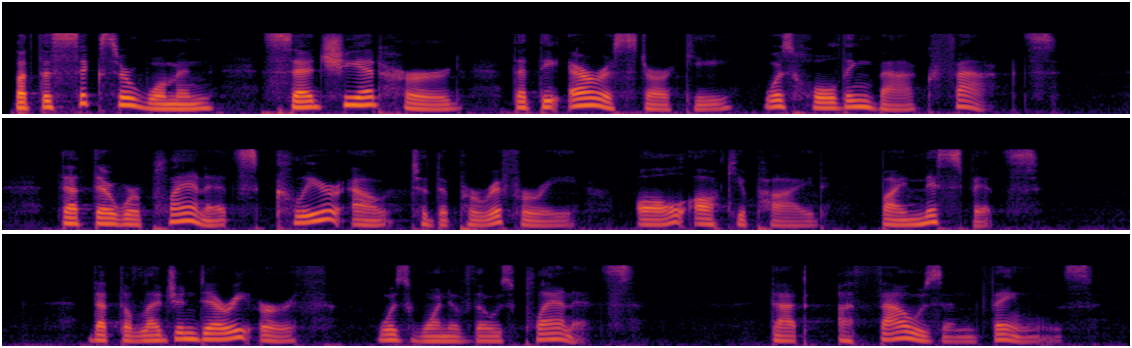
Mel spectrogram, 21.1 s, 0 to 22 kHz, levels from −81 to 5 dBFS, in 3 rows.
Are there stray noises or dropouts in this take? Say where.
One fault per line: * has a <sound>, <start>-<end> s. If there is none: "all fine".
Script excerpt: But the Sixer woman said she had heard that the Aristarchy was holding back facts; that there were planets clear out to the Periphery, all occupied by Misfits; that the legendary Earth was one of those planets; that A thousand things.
all fine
